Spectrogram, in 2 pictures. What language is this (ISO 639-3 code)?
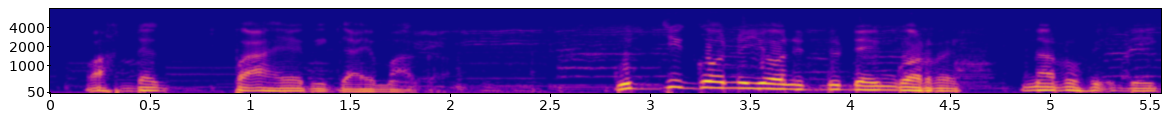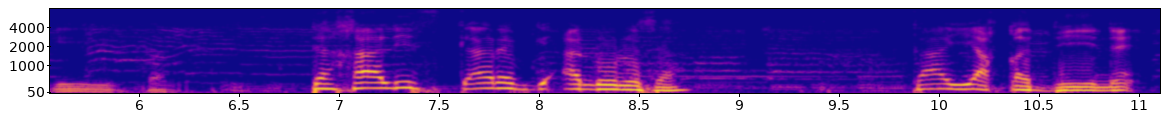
srr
